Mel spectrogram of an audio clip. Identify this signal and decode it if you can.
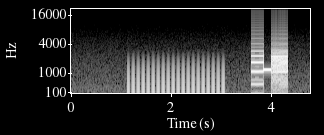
Caller ID data burst, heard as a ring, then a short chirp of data, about 1200 baud.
